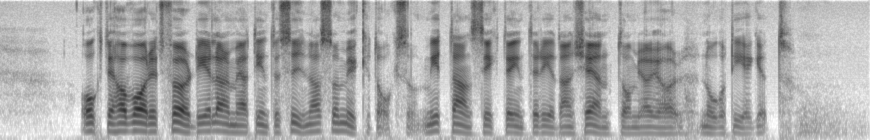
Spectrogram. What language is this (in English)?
Swedish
